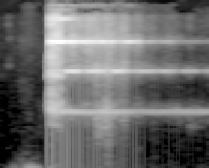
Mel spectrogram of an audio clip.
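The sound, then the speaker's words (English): A small hand bell rung once as a game show ding, heard as a bright, sharp strike followed by a clear ringing tone that fades away within about a second. “I have a bell right next to me. I have my Zach's bell.”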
